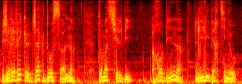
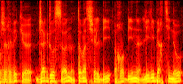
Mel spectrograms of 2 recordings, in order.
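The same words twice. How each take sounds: First: The sentence is spoken more slowly, names drawn out. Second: The sentence is spoken at a normal, quicker pace.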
